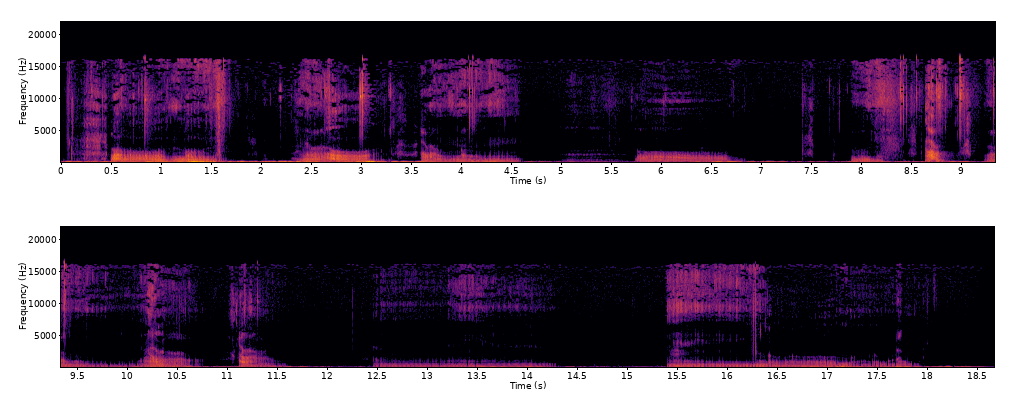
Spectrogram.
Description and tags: Sky Growls
My small Chihuahua mix dog barking and growling.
